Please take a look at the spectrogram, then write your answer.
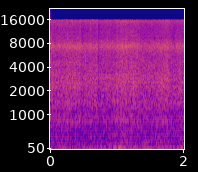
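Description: Chicken tikka pieces fry on low heat, giving a steady, even hiss of sizzling oil that stays soft and constant throughout with no talking.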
